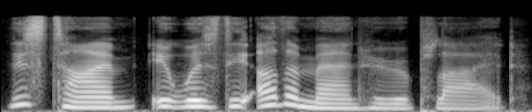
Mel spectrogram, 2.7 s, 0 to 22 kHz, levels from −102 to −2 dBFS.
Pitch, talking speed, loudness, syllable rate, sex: 195 Hz, 205 wpm, -18 LUFS, 4.4 syllables/s, female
